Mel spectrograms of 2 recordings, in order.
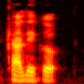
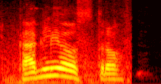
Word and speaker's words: Cagliostro: Em 79, Lupin III, O Castelo de Caligo Cagliostro. Meu Deus, por que é nome em, italiano é tanto pra pronunciar? Cagliostro.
